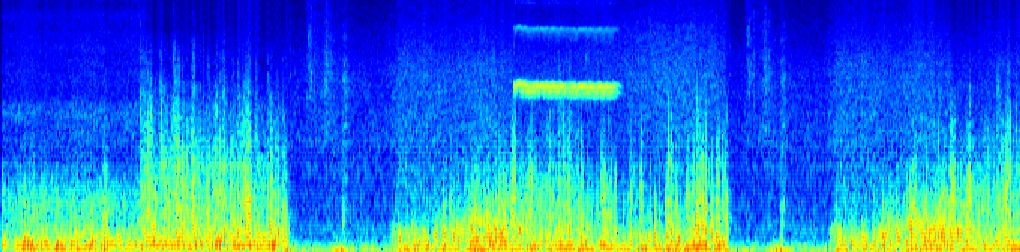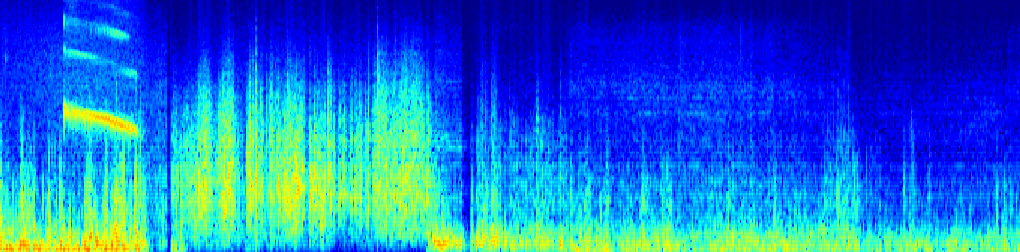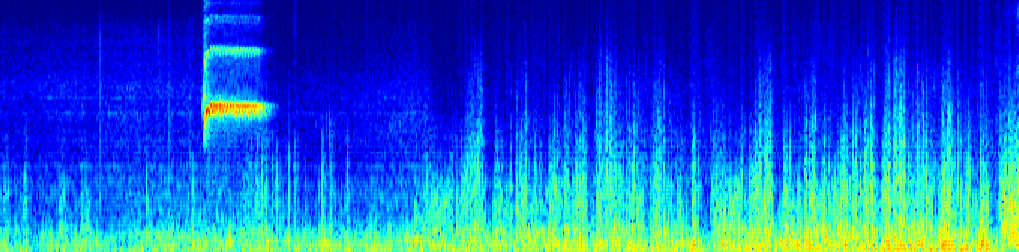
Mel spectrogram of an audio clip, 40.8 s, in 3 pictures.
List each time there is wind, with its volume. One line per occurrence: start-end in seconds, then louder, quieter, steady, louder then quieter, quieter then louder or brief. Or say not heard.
0.0-40.7 quieter then louder.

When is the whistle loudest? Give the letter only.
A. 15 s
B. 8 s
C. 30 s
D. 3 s
C.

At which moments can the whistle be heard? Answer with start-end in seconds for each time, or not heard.
6.8-8.2, 14.4-15.4, 29.9-30.7.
